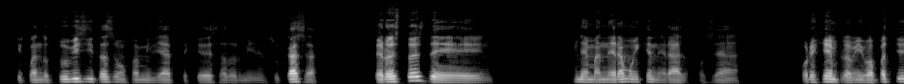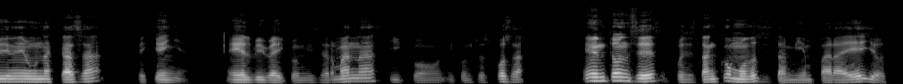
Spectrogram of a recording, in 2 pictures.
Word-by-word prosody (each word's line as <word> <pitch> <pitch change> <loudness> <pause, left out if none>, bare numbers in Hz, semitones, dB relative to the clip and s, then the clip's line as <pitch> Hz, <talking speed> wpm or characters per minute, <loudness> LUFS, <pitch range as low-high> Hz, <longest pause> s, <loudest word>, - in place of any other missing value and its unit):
que - - -18
cuando 105 -2 -6
tú 120 +6 -2
visitas 125 -2 +1
a 115 - -7
un 105 - -11
familiar 105 -2 -8
te - - -25
quedes 100 0 -10
a 100 - -12
dormir 95 0 -18
en 100 - -26
su 105 +2 -27
casa, 120 -6 +5 0.5
pero 110 +3 +7
esto 130 +8 +6
es 185 0 +6
de 100 -3 +2 0.8
de 120 -1 -1
manera 115 +2 +1
muy 120 -2 -3
general, 105 -5 -6
o 95 - -29
sea, 95 -2 -14 0.6
por 110 - -3
ejemplo, 115 -3 +4
mi 105 +1 -4
papá 105 +3 +1
tiene 130 +1 0
una 125 -1 +1
casa 125 +4 -1 0.3
pequeña, 100 -3 -8 0.4
él 110 +1 +1
vive 105 -1 -3
ahí 100 - -5
con 100 0 -16
mis 100 0 -21
hermanas 145 +9 -5
y 110 -3 -20
con 100 -1 -20
y - - -28
con 95 +2 -22
su 105 - -22
esposa, 115 +1 -8 0.5
entonces 165 -2 +3
pues 115 -1 -11
están 120 +4 -3
cómodos 135 -1 0
y - - -25
están 100 +1 -11
bien 105 +1 -13
para 105 0 -5
ellos, 120 -4 -2
110 Hz, 175 wpm, -24 LUFS, 100-125 Hz, 0.8 s, pero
